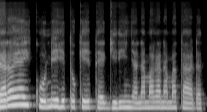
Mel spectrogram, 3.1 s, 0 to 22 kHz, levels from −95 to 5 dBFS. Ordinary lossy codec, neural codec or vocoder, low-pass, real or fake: Opus, 24 kbps; codec, 44.1 kHz, 7.8 kbps, Pupu-Codec; 19.8 kHz; fake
